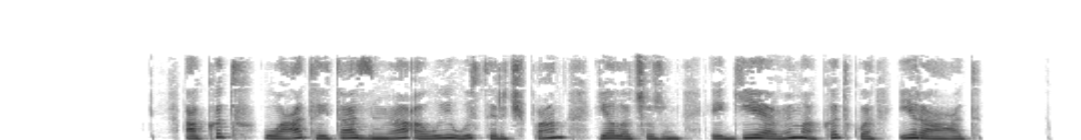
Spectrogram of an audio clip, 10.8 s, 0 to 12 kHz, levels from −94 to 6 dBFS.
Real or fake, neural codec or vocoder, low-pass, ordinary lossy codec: real; none; 7.2 kHz; MP3, 32 kbps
